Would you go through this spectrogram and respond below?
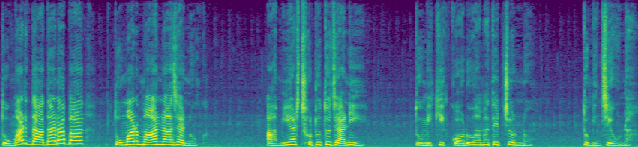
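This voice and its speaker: A woman's voice: high-pitched, lively intonation, unhurried, long pauses, a bit bright, full character voice. A woman playing an affectionate, outspoken married sister-in-law in an audio story, assertive and pleading by turns. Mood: admiring, pleading. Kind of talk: Bengali audio story acting.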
